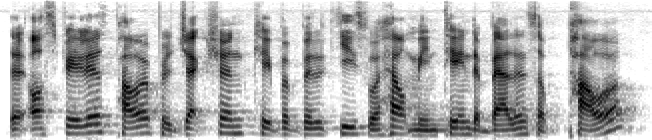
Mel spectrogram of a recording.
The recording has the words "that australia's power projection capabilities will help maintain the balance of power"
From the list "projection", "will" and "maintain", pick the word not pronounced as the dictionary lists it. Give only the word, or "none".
none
